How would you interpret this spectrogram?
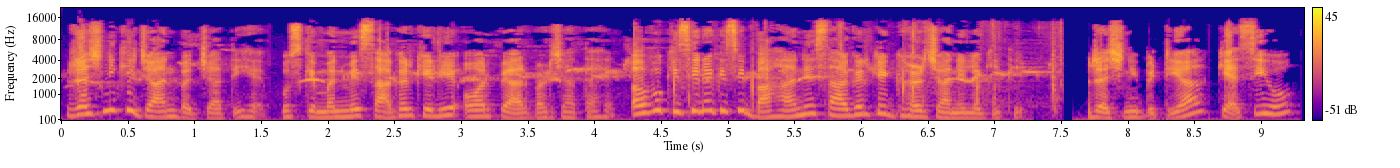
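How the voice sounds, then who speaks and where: A woman's voice: fairly low pitch, big pitch swings, moderate pace, hardly any pauses, a little hiss or hum. A woman narrating a scripted moral story as a storyteller.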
